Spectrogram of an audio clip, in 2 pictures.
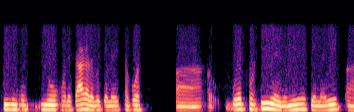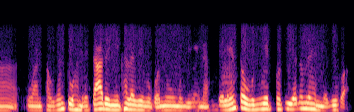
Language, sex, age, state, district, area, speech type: Manipuri, male, 18-30, Manipur, Kangpokpi, urban, conversation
